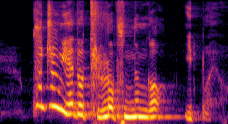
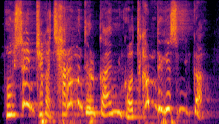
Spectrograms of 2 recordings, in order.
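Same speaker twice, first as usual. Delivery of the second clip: fast, higher pleading member voice; eager church member; 10 semitones higher, faster than usual. Retold or imitated. Church member promising the pastor to do better, fast eager plea. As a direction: rush to please the pastor.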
